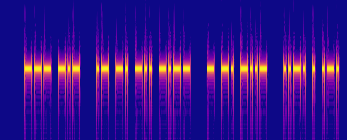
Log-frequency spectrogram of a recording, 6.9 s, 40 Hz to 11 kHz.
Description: Morse code, heard as a keyed tone, about 25 wpm, 700 Hz. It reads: OK ANDY TNX FER
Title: K1USN SST QSO Practice 25wpm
